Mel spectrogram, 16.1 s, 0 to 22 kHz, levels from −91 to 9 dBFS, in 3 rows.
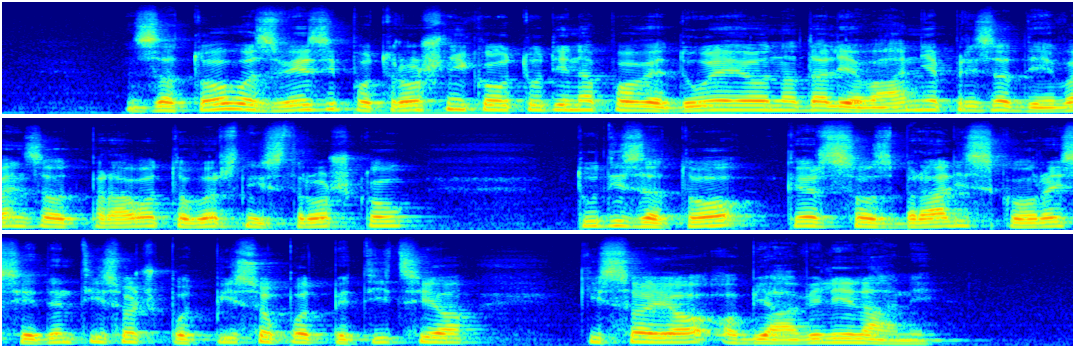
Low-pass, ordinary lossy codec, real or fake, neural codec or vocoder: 19.8 kHz; none; real; none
